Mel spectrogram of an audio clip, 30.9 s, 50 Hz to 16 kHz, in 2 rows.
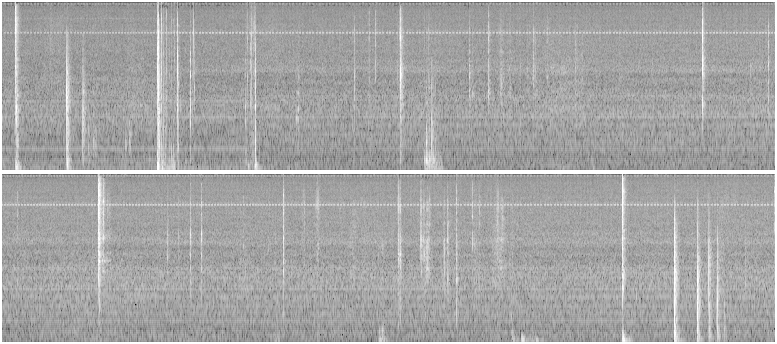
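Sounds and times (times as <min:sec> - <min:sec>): faint electrical hum: 0:00.0 - 0:30.9
plastic parts clicking and snapping: 0:23.4 - 0:25.0.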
